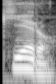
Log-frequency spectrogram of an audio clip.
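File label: I want, Spanish, male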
